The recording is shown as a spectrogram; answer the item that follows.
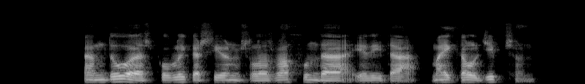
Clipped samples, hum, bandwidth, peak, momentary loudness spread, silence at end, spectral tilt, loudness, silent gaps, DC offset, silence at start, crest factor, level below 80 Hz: under 0.1%; none; 7.2 kHz; -6 dBFS; 8 LU; 0.5 s; -7 dB/octave; -24 LUFS; none; under 0.1%; 0.85 s; 18 dB; -72 dBFS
